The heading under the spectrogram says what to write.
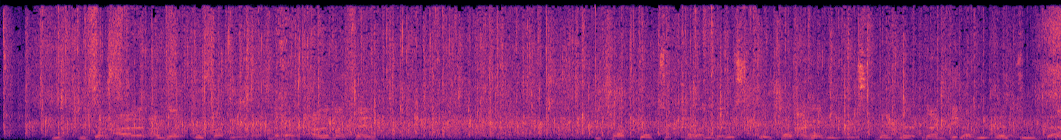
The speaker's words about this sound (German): Dafür kriegst du natürlich totalen Applaus, aber was ist deine Antwort?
